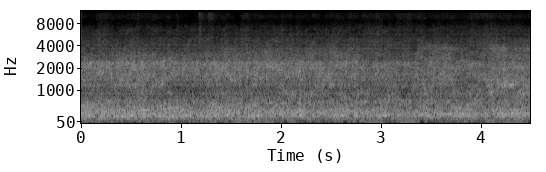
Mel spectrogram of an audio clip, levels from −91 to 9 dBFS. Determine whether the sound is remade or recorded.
remade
